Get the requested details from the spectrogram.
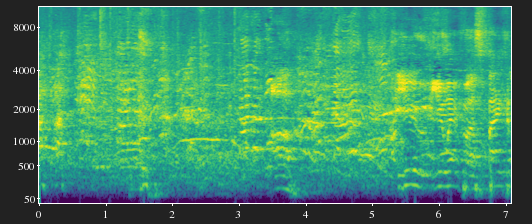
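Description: A large crowd of men and women chatter and call out all around.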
